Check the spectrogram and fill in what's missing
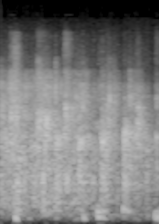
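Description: An audience at a Temple Terrace city candidate forum claps, a brief burst of close, fairly loud overlapping hand claps.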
